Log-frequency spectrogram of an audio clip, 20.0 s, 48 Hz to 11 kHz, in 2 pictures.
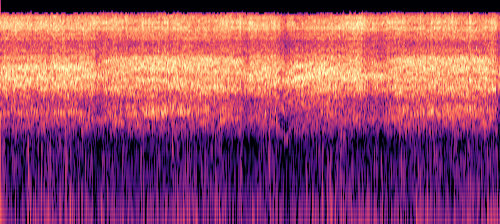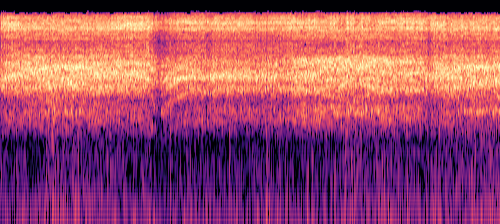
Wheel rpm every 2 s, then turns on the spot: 160, 160, 150, 150, 160, 160, 150, 160, 160, 160.
none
